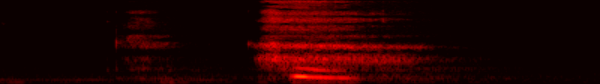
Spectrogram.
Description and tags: Short Female Sigh
A short sigh (female voice). I did this one just for fun, for anyone's use.
air, breath, breathe, breathing, female, human, sigh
